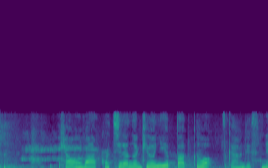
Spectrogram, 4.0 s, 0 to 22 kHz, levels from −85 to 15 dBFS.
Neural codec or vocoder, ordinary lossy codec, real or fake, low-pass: codec, 16 kHz, 2 kbps, X-Codec, HuBERT features, trained on LibriSpeech; none; fake; 7.2 kHz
